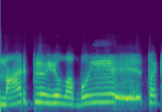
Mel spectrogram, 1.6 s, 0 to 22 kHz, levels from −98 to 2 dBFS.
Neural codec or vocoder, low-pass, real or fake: codec, 16 kHz, 2 kbps, X-Codec, HuBERT features, trained on balanced general audio; 7.2 kHz; fake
